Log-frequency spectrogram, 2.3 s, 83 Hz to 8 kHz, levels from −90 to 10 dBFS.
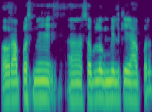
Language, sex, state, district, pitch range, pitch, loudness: Hindi, male, Chhattisgarh, Bastar, 140-150 Hz, 145 Hz, -17 LUFS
